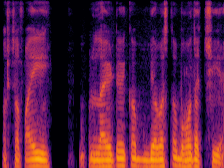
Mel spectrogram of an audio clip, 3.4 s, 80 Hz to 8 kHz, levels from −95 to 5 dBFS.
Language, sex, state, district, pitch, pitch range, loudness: Hindi, male, Uttar Pradesh, Jyotiba Phule Nagar, 115 Hz, 115-120 Hz, -21 LUFS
